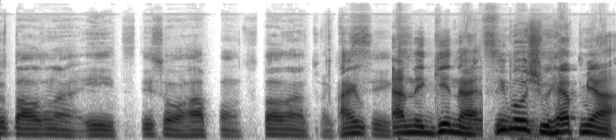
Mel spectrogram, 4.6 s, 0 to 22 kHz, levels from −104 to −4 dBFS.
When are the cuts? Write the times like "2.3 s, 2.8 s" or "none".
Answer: 3.6 s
